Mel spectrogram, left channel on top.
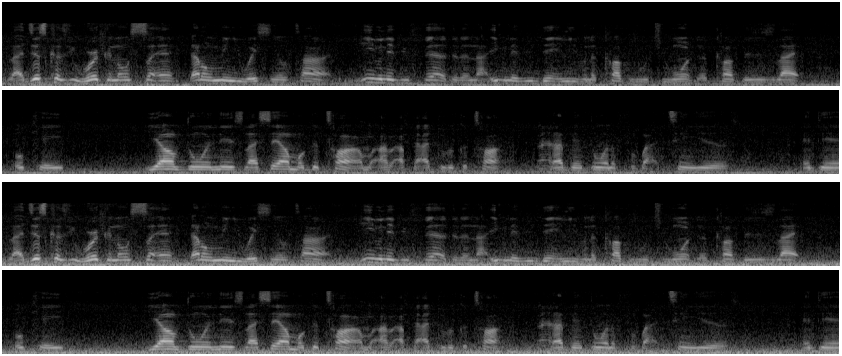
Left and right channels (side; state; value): right; noise; rumble, 2 dB below the sound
